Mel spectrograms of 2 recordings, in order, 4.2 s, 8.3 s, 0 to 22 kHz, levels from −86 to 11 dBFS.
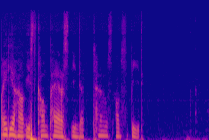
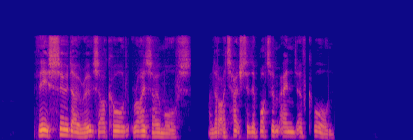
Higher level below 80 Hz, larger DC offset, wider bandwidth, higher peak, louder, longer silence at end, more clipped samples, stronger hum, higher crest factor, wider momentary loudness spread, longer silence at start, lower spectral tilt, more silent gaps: first, -36 dBFS vs -64 dBFS; neither; first, 15.5 kHz vs 8 kHz; first, -2 dBFS vs -8 dBFS; second, -31 LUFS vs -26 LUFS; second, 0.4 s vs 1.6 s; neither; neither; first, 26 dB vs 18 dB; about the same, 13 LU vs 13 LU; second, 0.05 s vs 0.75 s; first, -7 dB/octave vs -4.5 dB/octave; second, none vs 3.84-4.16 s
